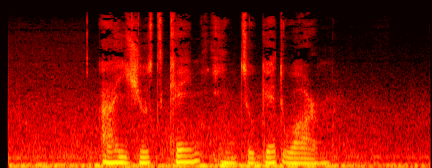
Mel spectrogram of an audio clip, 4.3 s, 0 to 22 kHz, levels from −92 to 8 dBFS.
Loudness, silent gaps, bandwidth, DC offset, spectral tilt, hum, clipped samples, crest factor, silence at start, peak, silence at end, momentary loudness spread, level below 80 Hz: -26 LUFS; none; 16 kHz; under 0.1%; -6 dB/octave; none; under 0.1%; 16 dB; 0.1 s; -10 dBFS; 0 s; 17 LU; -32 dBFS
